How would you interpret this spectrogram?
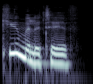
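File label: "cumulative", British English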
